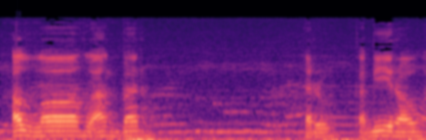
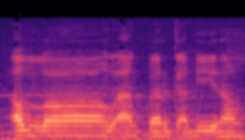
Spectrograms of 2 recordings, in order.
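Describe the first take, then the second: First: There is a brief pause after Akbar. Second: The phrase runs on with no pause after Akbar. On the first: The speaker calls it right. "Kasih spasi" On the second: The speaker calls it wrong. "Jangan langsung Allahu Akbar kabira. Ini enggak ada saktanya"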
